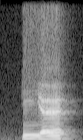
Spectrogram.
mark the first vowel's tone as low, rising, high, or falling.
high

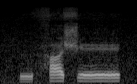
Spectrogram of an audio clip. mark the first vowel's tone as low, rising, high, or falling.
low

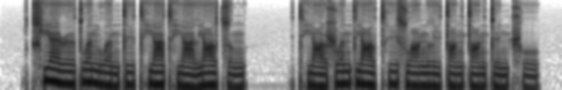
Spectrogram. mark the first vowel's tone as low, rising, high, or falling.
falling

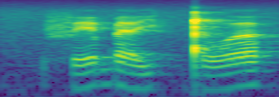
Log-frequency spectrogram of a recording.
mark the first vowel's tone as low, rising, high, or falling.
rising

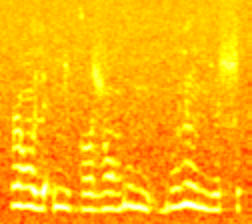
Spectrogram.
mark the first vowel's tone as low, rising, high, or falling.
falling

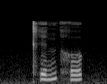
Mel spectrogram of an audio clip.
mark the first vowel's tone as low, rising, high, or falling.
rising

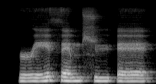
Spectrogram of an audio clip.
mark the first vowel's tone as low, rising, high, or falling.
rising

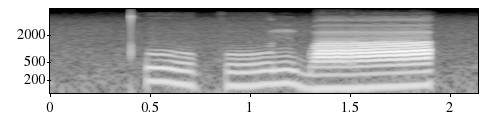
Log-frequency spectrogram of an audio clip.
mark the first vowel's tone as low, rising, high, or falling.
falling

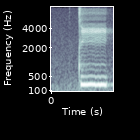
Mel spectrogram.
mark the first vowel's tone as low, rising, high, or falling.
high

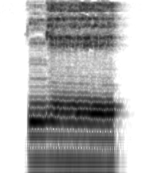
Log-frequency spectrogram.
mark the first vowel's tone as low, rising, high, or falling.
low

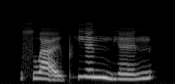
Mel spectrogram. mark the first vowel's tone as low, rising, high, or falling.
low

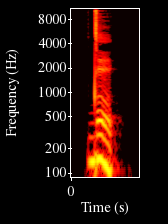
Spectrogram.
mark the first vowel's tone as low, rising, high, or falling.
falling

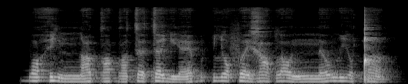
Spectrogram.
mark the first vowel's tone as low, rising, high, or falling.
falling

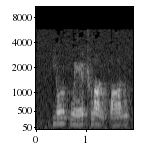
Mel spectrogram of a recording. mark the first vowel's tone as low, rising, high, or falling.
high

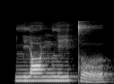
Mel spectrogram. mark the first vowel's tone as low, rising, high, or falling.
high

